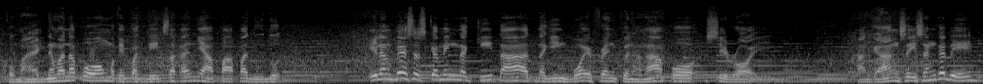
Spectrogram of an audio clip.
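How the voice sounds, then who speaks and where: Lalaking nagsasalaysay bilang dalagang nagkukuwento ng pag-ibig. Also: male voice, on the high side, close to an everyday voice. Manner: earnest, gentle storytelling with polite particles. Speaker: radio drama narrator. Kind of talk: scripted narration of a letter. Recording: narration over loud background music.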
